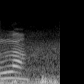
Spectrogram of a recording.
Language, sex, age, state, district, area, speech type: Hindi, female, 30-45, Uttar Pradesh, Mau, rural, read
